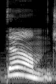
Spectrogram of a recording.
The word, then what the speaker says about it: dumb: Dumb 就是指的哑的。那这里要注意这个单词的末尾 B 是不发音的。Yeah. It's a silent B, yeah.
